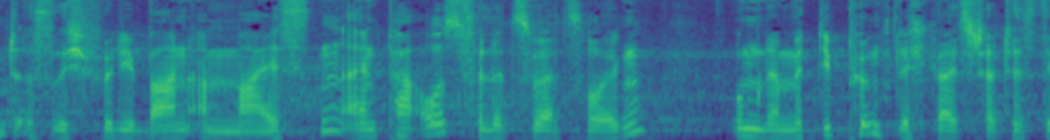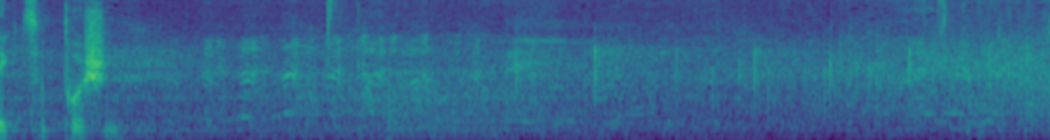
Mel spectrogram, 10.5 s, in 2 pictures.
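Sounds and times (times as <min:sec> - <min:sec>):
speech: 0:00.0 - 0:06.0
laughter: 0:06.0 - 0:09.0
audience clapping: 0:06.9 - 0:10.5.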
